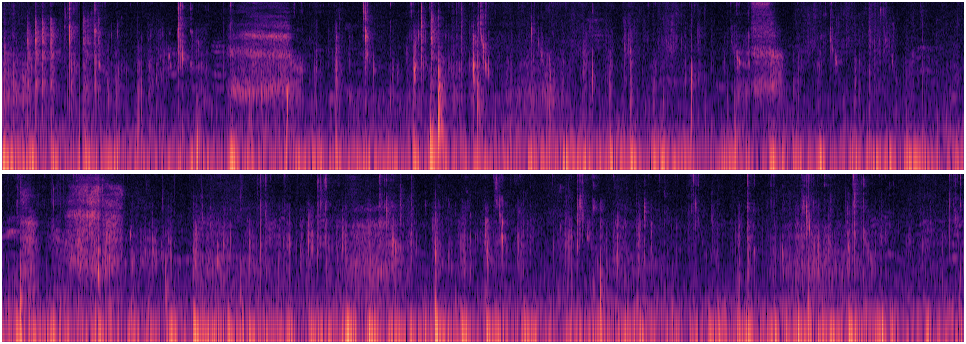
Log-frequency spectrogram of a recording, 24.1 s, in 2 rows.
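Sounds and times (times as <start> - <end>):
chewing with wet smacks: 0.0 - 24.0
hand squishing rice on a plate: 0.0 - 24.0
sharp mouth clicks: 12.2 - 14.0.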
